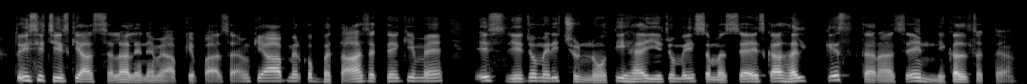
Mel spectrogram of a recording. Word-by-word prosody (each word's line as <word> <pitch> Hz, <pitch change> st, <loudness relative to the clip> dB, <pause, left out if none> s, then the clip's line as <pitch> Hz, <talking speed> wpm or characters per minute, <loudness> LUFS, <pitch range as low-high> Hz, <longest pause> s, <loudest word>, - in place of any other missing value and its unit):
तो -, -, 0 dB
इसी 185 Hz, +2 st, +3 dB
चीज़ 155 Hz, -1 st, +2 dB
की -, -, +1 dB
आज 125 Hz, +1 st, +3 dB
सलाह 115 Hz, 0 st, 0 dB
लेने 100 Hz, -2 st, -3 dB
में 95 Hz, -, -3 dB
आपके 90 Hz, -, -4 dB
पास -, -, -3 dB
आया -, -, -4 dB
हूँ, 150 Hz, -, -8 dB
क्या 155 Hz, -1 st, +2 dB
आप 155 Hz, +2 st, +2 dB
मेरे 155 Hz, -, -2 dB
को 165 Hz, -, -1 dB
बता 140 Hz, -, +2 dB
सकते 150 Hz, +1 st, -3 dB
हैं 155 Hz, -, -1 dB
कि 170 Hz, -, -2 dB
मैं 155 Hz, +1 st, -1 dB, 0.5 s
इस 175 Hz, -, -4 dB
ये 140 Hz, +1 st, +1 dB
जो 165 Hz, 0 st, +1 dB
मेरी 155 Hz, 0 st, 0 dB
चुनौती 110 Hz, +3 st, -2 dB
है, 135 Hz, +1 st, +3 dB
ये 135 Hz, 0 st, 0 dB
जो 150 Hz, -, -1 dB
मेरी 140 Hz, +1 st, -1 dB
समस्या 110 Hz, +4 st, +1 dB
है -, -, +6 dB
इसका 145 Hz, +1 st, +4 dB
हल 155 Hz, +3 st, +5 dB, 0.2 s
किस 210 Hz, +2 st, +1 dB
तरह 95 Hz, 0 st, 0 dB
से 165 Hz, +10 st, 0 dB, 0.2 s
निकल 110 Hz, +5 st, +4 dB
सकता -, -, -7 dB
है? -, -, -18 dB
145 Hz, 235 wpm, -24 LUFS, 115-155 Hz, 0.5 s, है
